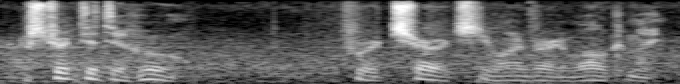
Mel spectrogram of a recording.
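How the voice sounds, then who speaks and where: A man's voice: fairly low pitch, a little fast, over music, lightly acted. A man playing a stoic, terse agent in a video game cutscene, speaking in a clipped, dry, controlled way. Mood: firm, dry.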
